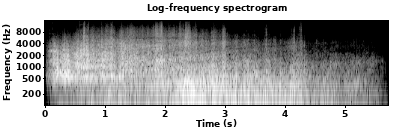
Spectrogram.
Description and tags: Fighter Jet 2
Celebrations took place in İzmit yesterday (on 25 June) on the 101st anniversary of its liberation during our war of independence against occupying forces. I recorded this fighter jet during its flight with TW Recorder on my iPhone SE 2nd Generation and then extracted some sections where not much except the plane itself was heard.
aeroplane, airplane, F16, fighter, fighter-jet, fly, flying, jet, plane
